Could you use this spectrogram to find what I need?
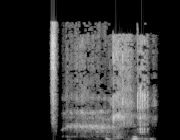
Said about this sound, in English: I hear the meowing.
